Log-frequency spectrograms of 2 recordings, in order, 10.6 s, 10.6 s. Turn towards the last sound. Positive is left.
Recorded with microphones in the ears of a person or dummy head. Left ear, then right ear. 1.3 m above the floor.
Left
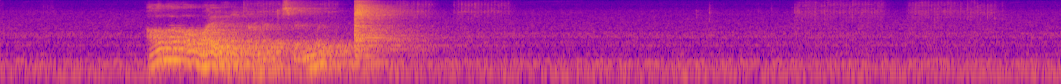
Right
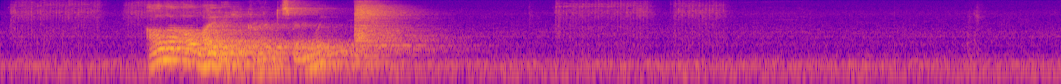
turn(degrees=45)  # may be behind; listen again after turning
